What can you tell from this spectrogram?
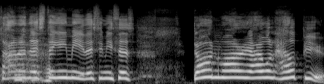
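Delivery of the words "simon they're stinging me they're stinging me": rushed, desperate screaming. Retelling screaming at the beekeeper while being stung in a clearing: retelling screaming at someone. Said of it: "I'm screaming at him".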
